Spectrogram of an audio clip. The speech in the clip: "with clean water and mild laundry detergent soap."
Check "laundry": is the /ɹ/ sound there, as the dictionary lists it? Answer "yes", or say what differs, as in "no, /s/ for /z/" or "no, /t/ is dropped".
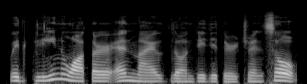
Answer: no, /ɹ/ is dropped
